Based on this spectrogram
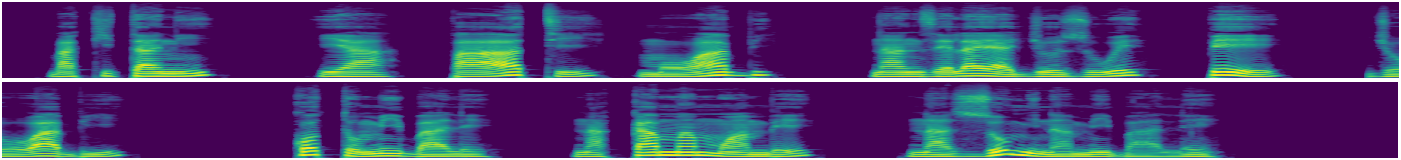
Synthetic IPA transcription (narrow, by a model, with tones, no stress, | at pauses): ba˨ki˨ta˨ni˨ | ja˨ | pa˨a˦ti˨ | mo˨a˦bi˦ | na˨nze˨la˦ja˨d͡ʒo˨zu˨e˦ | pe˦ | d͡ʒo˨a˦bi˨ | ko˦to˨mi˦ba˨le˦ | na˨ka˦ma˦mwa˨mbe˨ | na˨zo˦mi˨na˨mi˦ba̰˨le˦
